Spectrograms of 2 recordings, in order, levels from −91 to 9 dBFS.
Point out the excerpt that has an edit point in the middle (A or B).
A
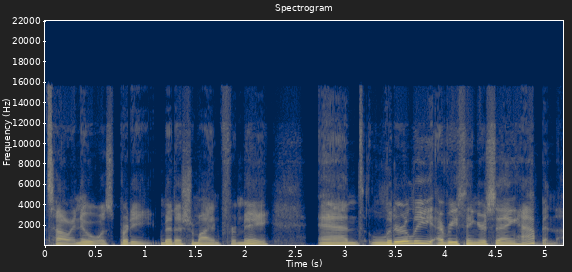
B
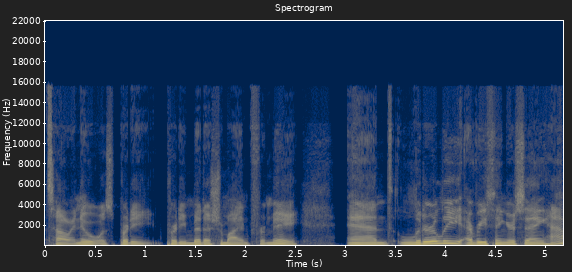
A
